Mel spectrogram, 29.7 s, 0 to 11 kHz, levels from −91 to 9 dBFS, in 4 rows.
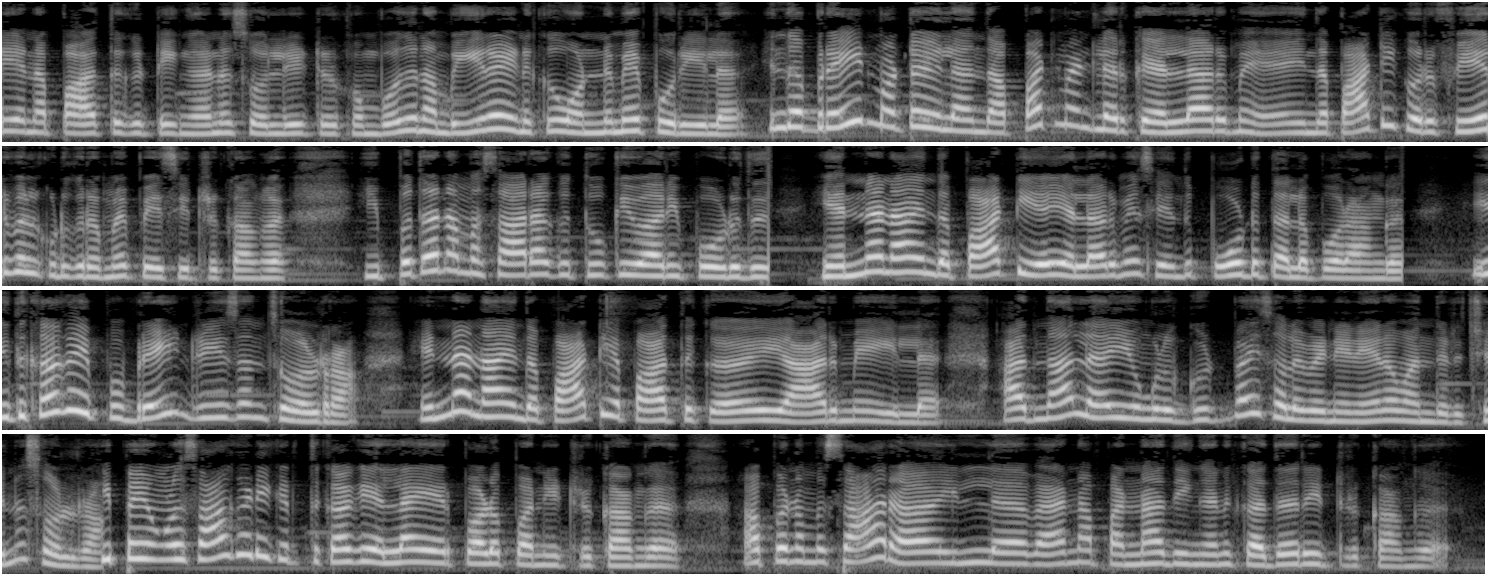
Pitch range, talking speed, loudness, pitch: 225-295 Hz, 145 wpm, -14 LUFS, 255 Hz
